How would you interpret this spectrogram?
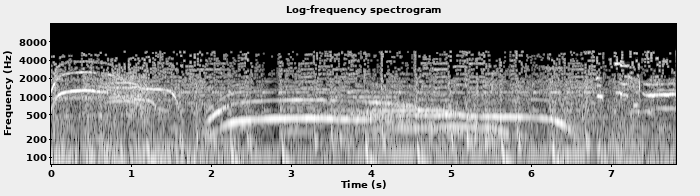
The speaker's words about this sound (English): They're cheering you on.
